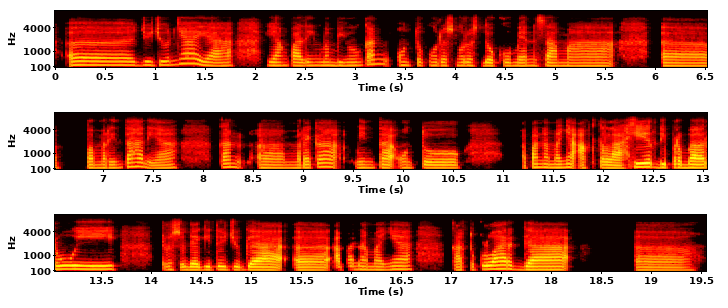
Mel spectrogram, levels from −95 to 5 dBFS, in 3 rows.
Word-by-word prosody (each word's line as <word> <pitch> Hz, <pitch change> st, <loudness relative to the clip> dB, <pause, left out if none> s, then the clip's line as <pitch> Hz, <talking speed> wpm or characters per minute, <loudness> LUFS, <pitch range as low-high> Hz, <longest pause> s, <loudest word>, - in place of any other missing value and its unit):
Eee, 205 Hz, -1 st, +1 dB
jujurnya 210 Hz, +8 st, -3 dB
ya, 185 Hz, -6 st, 0 dB, 0.5 s
yang 185 Hz, 0 st, -2 dB
paling 185 Hz, +1 st, -2 dB
membingungkan 185 Hz, +7 st, -5 dB
untuk 190 Hz, -1 st, -8 dB
ngurus-ngurus 180 Hz, -1 st, -4 dB
dokumen 175 Hz, 0 st, -3 dB
sama, 170 Hz, -1 st, -3 dB, 0.5 s
eee, 165 Hz, -1 st, -2 dB, 0.2 s
pemerintahan, 175 Hz, +7 st, -1 dB
ya. 155 Hz, +1 st, -3 dB, 0.5 s
Kan, 205 Hz, +1 st, -2 dB
eee, 170 Hz, -1 st, -4 dB
mereka 175 Hz, +6 st, 0 dB, 0.2 s
minta 175 Hz, 0 st, 0 dB
untuk, 165 Hz, -1 st, -1 dB, 0.5 s
apa 195 Hz, -, -2 dB
namanya, 190 Hz, 0 st, +1 dB
akta 170 Hz, -, 0 dB
lahir 195 Hz, +7 st, +6 dB
diperbarui, 190 Hz, +2 st, +4 dB, 0.5 s
terus 180 Hz, -1 st, -3 dB
udah 170 Hz, +1 st, +3 dB
gitu 175 Hz, +1 st, +1 dB
juga, 165 Hz, -2 st, +4 dB
eee, 155 Hz, 0 st, +1 dB
apa 185 Hz, -, -3 dB
namanya, 180 Hz, +1 st, -2 dB, 0.4 s
kartu 160 Hz, +1 st, -4 dB
keluarga, 180 Hz, -3 st, +5 dB, 0.7 s
eee, 155 Hz, -1 st, -4 dB
175 Hz, 100 wpm, -27 LUFS, 165-195 Hz, 0.7 s, lahir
